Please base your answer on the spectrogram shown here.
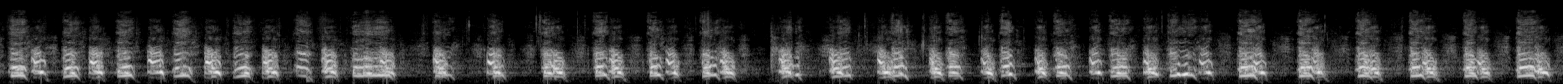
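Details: Hunting dogs barking at a tree where a raccoon is treed during a coon hunt; rapid, regular barks repeated about twice per second, several overlapping voices, with only brief pauses throughout.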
